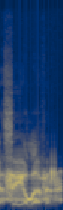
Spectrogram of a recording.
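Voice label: "SA-11", English; USA; AirDefence; DCS; Allied Flight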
